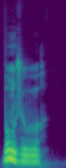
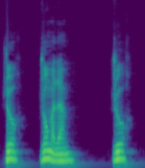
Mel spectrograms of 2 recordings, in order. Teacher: So we emphasize the second one, we just drop the first beat and it becomes one · Shown in: second take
